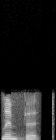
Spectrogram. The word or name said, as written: limpet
